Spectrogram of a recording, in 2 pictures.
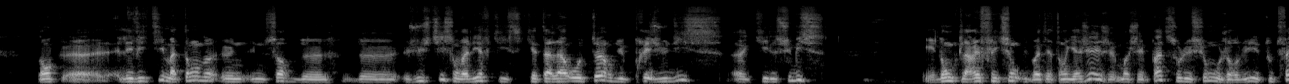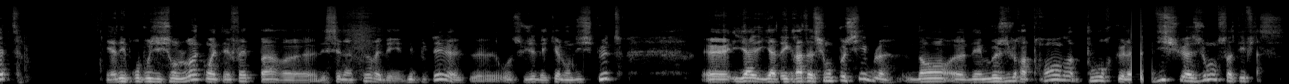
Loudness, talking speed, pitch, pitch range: -27 LUFS, 205 wpm, 170 Hz, 140-230 Hz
